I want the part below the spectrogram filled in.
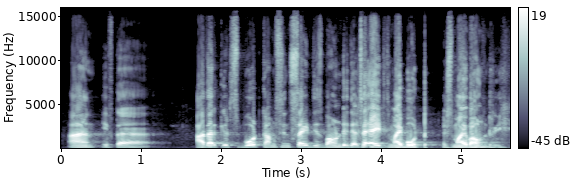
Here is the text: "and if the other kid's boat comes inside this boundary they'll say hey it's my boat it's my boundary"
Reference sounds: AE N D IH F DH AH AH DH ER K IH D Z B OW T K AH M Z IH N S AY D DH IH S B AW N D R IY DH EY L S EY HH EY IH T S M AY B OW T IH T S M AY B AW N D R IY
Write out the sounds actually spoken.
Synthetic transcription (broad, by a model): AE N D IH F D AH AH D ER K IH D S B OW T K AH M S IH N S AY D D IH S B AW N D R IY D EY L S EY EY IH T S M AY B OW T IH T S M AY B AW N D R IY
